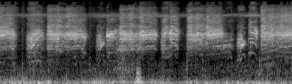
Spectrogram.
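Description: Fighting birds squawk harshly in a rapid series of loud, rasping calls close at hand, with short pauses between the outbursts and no talking.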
